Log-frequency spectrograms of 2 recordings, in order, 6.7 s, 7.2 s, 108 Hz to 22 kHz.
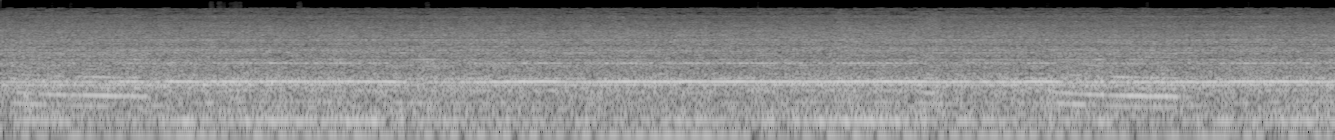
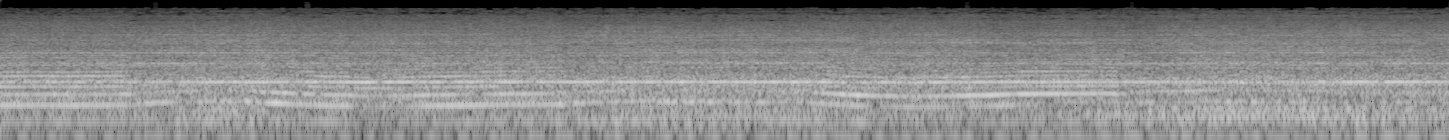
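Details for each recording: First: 1993 Ford Mustang GT foxbody with Coyote swap, hydroboost after brake bleeding: smooth steady power steering pump whir with no rising whine; the whine is gone, air is out, and pedal is firm. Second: 1993 Ford Mustang GT with a Coyote swap and hydroboost, after a fluid change and before bleeding the booster. Constant high pump whine that dips and rises as the wheel is turned: air in the hydroboost system.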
